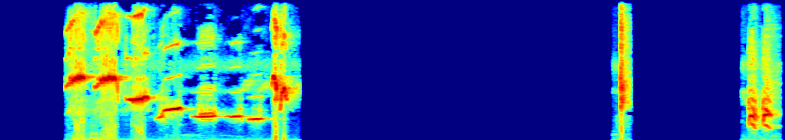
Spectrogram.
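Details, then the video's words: Young male brown-chested jungle flycatcher from Bali, still learning its song. A quick series of high, clear whistled notes stepping downward in pitch, then silence broken by two brief, scratchy high bursts. "Burung SRDC bali belajar bunyi"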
